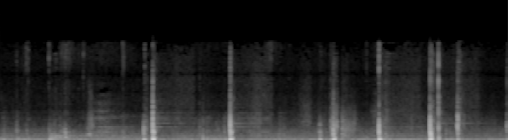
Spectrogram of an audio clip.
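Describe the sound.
Basketball dribbling by someone practising, a handful of sharp, irregularly spaced bounces thudding over a low, steady background.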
